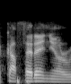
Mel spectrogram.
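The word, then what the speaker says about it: Cacereño: A game against Casareño Is it Casareño or is it, am I even pronouncing that correctly? – Yeah, Casareño, really. Yeah, it's pretty much the same.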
